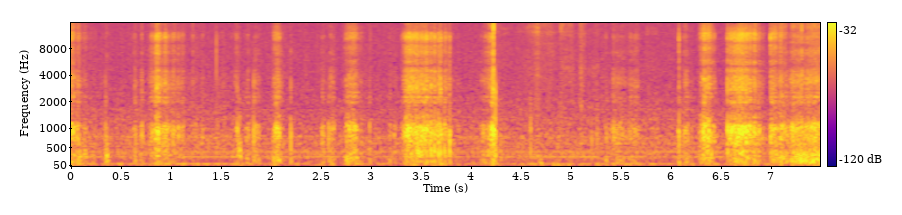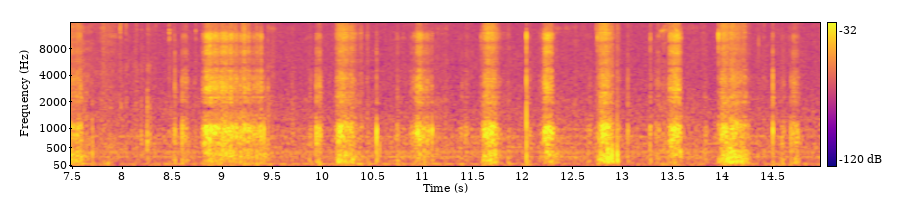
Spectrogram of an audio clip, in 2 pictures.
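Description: A ballpoint pen scratches continuous strokes across a thin sheet of red-grid paper lying flat while writing Chinese characters. Short bursts of dry, bright scratching come and go in irregular strokes, with a faint steady hum between them.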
